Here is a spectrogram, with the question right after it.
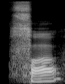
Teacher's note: ऊपर के दांतों के किनारे और निचले होठों के तर हिस्से से अदा होता है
